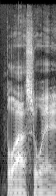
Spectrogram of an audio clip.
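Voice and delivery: ordinary delivery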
